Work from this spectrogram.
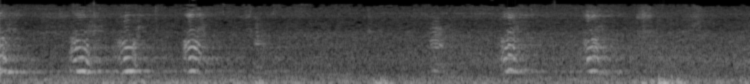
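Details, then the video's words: Condo dogs whose daily barking, three times a day, disturbs neighbours: a quick run of three barks, a pause, then two more spaced barks, with low rumbling background noise throughout. "Disturbing noise by Dogs barking"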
